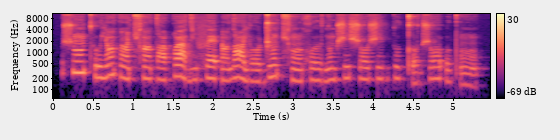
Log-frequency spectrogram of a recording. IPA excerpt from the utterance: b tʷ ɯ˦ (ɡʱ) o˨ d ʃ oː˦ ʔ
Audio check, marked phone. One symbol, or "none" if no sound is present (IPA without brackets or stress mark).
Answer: kʼ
